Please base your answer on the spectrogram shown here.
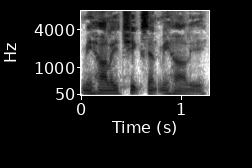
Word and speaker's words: Mihaly Csikszentmihalyi: The term flow was coined by a psychologist with a name so fancy I need a pronunciation guide just to say it. Mihaly Csikszentmihalyi.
